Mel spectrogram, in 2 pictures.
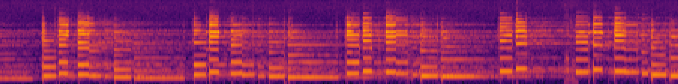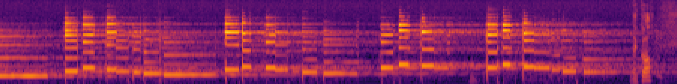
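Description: Electric guitar playing one short melodic motif over and over in the same rhythm: a quick run of plucked notes, then a held note left to ring, about every two seconds, each repetition starting on a different pitch.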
